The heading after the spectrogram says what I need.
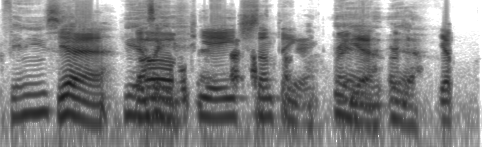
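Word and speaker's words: Fiennes: Voldemort or whatever yeah it's like fness right fines yeah pH something yeah yep I was thinking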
